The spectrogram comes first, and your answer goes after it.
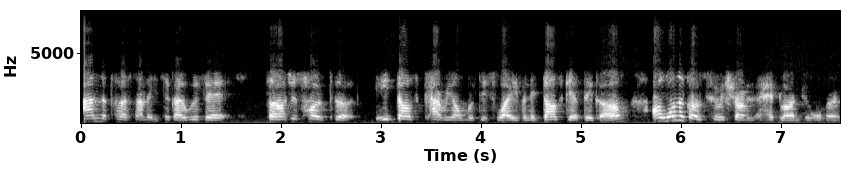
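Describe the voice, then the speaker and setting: Speaking at a very fast pace in a Cockney accent, a woman's voice shows big swings in loudness. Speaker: boxing journalist. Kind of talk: casual chat.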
